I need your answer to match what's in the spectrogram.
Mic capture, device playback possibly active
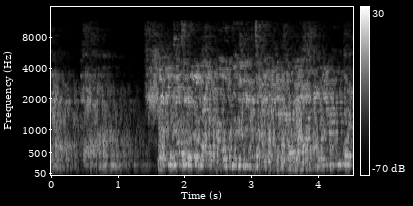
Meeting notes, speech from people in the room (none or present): none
